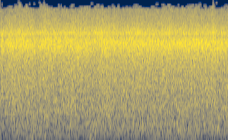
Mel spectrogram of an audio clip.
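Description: Torrential rain pouring down in a steady, loud hiss with no breaks.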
